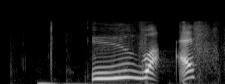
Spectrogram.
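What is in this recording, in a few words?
"yu wang" Chinese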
